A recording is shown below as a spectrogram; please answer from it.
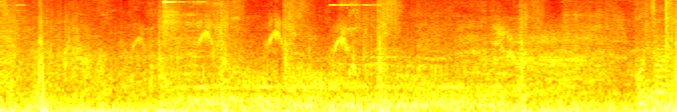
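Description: Loud, dense spell combat in the video game Hogwarts Legacy, with a Bombarda blast booming through a steady roar of crashing effects while a voice shouts spell names.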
